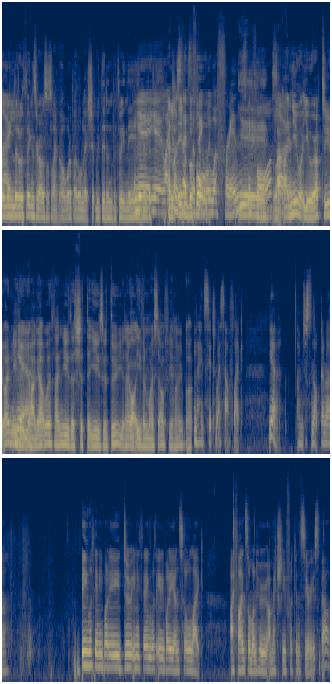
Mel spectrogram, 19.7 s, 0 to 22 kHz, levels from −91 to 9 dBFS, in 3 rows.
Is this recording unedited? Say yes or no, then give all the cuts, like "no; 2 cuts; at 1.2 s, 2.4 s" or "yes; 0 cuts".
no; 1 cut; at 10.6 s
